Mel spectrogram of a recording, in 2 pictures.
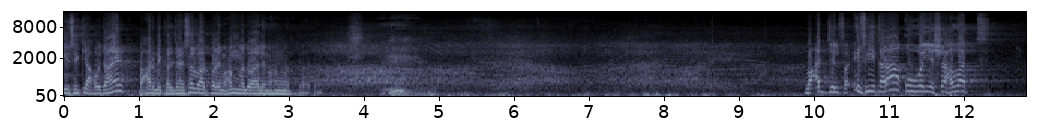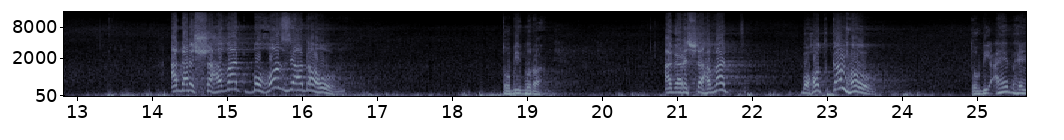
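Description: A man speaks passionately into a microphone in loud, drawn-out bursts, with echo.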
